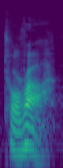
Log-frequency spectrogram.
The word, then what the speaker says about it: Torah: Actually, Torah, because the accent comes on the tonic syllable at the end, right?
